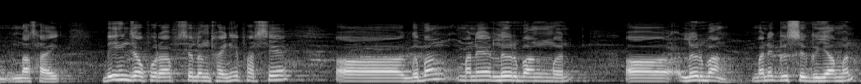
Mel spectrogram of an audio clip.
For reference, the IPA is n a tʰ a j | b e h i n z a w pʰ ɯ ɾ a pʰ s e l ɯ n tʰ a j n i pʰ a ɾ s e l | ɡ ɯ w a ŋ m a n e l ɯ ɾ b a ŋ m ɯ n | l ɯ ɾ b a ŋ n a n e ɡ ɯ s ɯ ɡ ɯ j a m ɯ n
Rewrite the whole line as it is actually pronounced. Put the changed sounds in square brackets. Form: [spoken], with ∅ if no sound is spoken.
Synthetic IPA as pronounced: n a tʰ a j | b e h i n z a w pʰ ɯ ɾ a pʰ s e l ɯ [ŋ] tʰ a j n i pʰ a ɾ s e [∅] | ɡ ɯ [b] a ŋ m a n e l ɯ ɾ b a ŋ m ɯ n | l ɯ ɾ b a ŋ [m] a n e ɡ ɯ s ɯ ɡ ɯ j a m ɯ n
